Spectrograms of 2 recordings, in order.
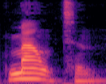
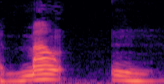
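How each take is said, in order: First: ماونتین with a clear plain t, "moun-ten"; t sound instead. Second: ماونتین said slowly with the t swallowed through the nose; nasal t. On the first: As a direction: say ماونتین with a simple t. (ماونتین با تی ساده) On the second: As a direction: let the t in ماونتین melt into a nasal stop. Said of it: "اون تی حالت تو دماغی داره". (تی تو دماغی در ماونتین) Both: Shown as a demonstration.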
